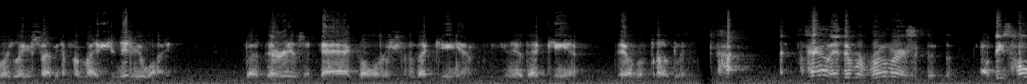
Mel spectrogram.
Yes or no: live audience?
no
